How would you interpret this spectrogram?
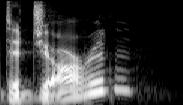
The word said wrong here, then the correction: Desjardins: No. – Desjardins. – Desjardins. I was way off.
